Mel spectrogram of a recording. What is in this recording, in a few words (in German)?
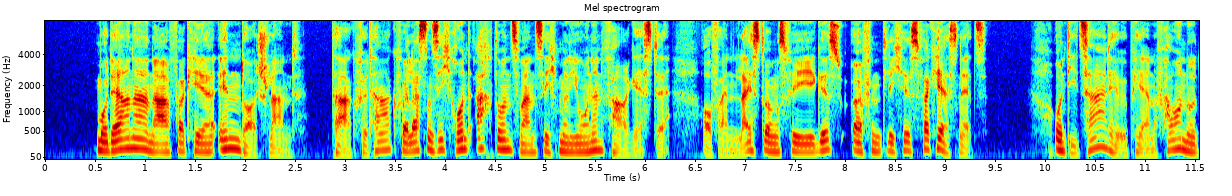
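mk41 bearbeitet, Sprecherraum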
